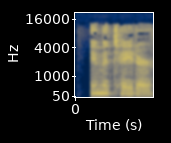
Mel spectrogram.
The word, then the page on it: imitator: American English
